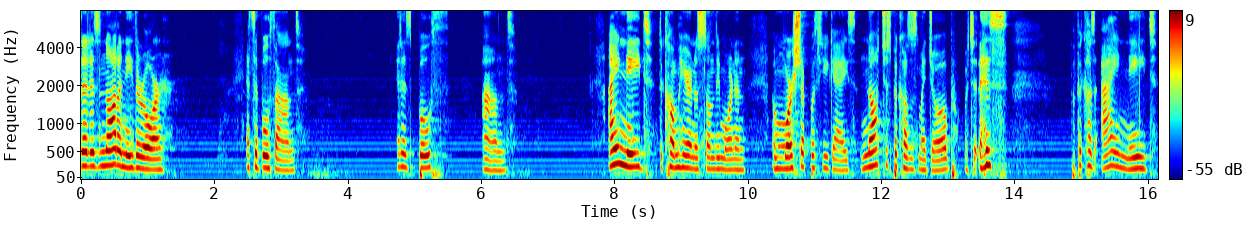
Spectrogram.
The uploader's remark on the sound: Recorded at our Storehouse Venue on 22/04/18.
